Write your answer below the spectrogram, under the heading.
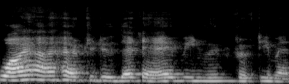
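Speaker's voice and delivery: put-on British accent in a whiny woman's voice. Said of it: "in a British accent".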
